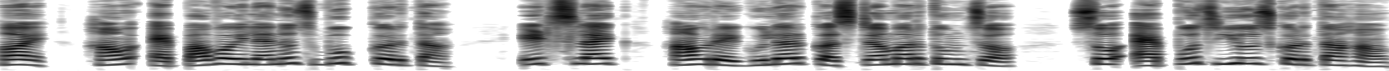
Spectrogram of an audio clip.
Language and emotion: Goan Konkani, neutral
